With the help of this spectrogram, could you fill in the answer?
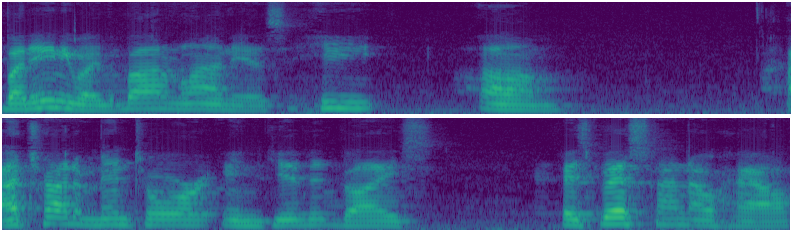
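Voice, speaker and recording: A man talks at a fairly slow pace with long, frequent pauses. His pitch is fairly high for a man, and his intonation stays fairly even. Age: 60s. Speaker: building automation industry expert. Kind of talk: podcast interview. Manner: halting, with frequent restarts.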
